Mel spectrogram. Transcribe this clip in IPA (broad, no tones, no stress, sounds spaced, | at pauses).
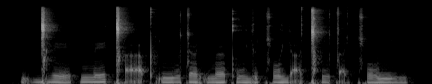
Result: ḭ ɡ͡ǀ e | m e ǀʰ a̰ pʼ ḭ ɲ u t œ ɾ ḭ m œ kʼ u j ə cʰ o j a̰ ǀʰ u t a̰ cʰ o ɲ i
